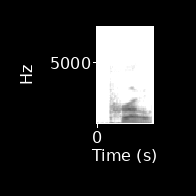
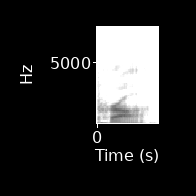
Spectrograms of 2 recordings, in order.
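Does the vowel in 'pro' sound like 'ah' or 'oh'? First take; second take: oh; ah. First: The vowel sounds like 'oh'. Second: The vowel sounds like 'ah'. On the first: "then you say I'm going pro" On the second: "not pra"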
